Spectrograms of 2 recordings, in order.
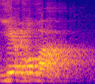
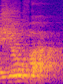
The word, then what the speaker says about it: Jeová: Como a a latinização do nome, nós dizemos Jehová. Então, a pronúncia portuguesa é Jeová.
